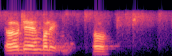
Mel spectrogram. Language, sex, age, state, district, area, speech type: Bodo, male, 60+, Assam, Kokrajhar, rural, conversation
